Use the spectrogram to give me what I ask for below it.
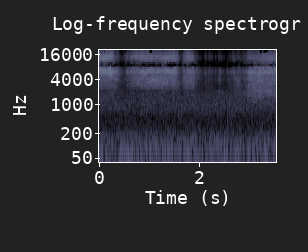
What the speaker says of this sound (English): I'm going to use a 400 grit sandpaper to just lightly rub over all the surfaces of this frame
